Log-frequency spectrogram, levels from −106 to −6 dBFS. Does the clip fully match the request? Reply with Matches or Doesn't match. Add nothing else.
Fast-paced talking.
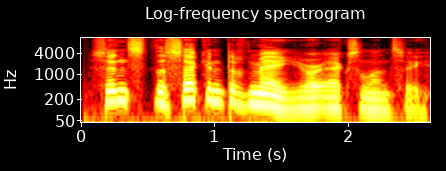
Doesn't match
